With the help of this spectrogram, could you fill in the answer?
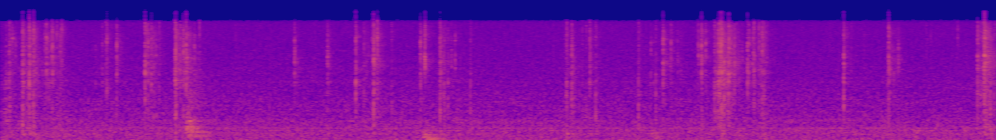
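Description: A black craft knife carves and scrapes small chunks off a palm-sized, solid pink-and-white striped bar of soap held in a hand with long nails. Quiet, bright, crisp clicks and scratchy cuts come in irregular bursts, some clustered and some isolated, over a low steady background hiss.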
